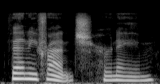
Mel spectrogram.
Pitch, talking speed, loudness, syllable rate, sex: 205 Hz, 150 wpm, -17 LUFS, 3.4 syllables/s, female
